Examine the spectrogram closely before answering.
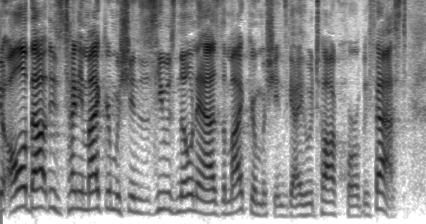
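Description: A man speaks in a raised, projected voice at a very fast pace, with a bright, sharp, animated tone. His intonation is lively, and the background is quiet. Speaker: youth pastor; guest preacher. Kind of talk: sermon. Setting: stage with audience. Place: church.

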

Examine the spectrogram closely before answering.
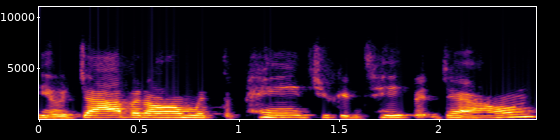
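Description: With fairly even intonation, a woman talks at a fairly quick pace over a quiet background. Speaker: crafting channel host. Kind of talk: casual live-stream haul chat.

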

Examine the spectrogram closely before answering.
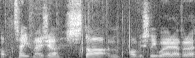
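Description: Clear noise can be heard in the background. Over it, a man talks rather quickly. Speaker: DIY vlogger. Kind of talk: casual vlog chat. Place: garden. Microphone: phone near.

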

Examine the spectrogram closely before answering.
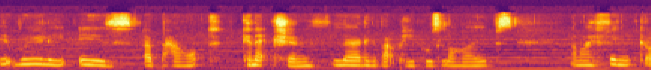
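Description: Music plays in the background behind a London accent. The pitch varies in an ordinary way. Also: woman. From south London. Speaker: nurse and spoken word poet. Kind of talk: interview answer.

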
